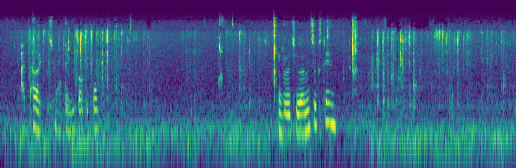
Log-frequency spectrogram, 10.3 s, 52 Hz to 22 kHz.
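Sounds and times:
typing on a computer keyboard while someone writes: 0.4s - 3.1s, 7.3s - 10.3s
speech: 0.6s - 2.3s, 5.6s - 6.9s.

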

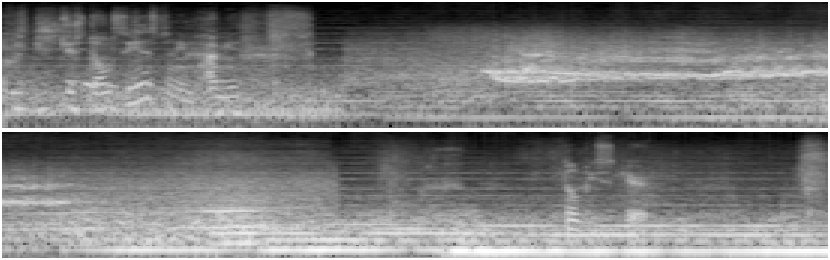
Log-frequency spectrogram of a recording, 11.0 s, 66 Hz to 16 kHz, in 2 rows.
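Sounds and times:
road noise: 0.0s - 10.5s
speech: 0.3s - 2.2s, 9.3s - 10.0s
car engine roaring: 2.1s - 9.1s
car tires squealing: 2.2s - 7.8s.

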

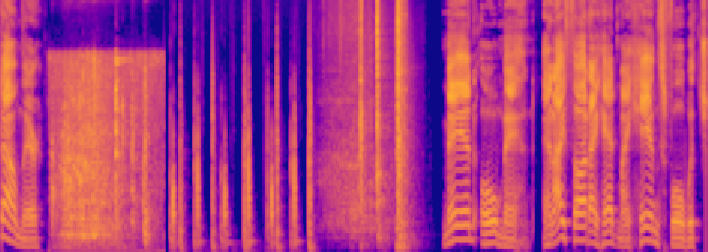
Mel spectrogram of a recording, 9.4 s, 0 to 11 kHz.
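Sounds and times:
speech: 0.0s - 1.3s, 6.0s - 9.4s
bottom desk drawer with hanging files sliding: 0.7s - 1.8s, 4.2s - 5.7s
sharp wooden knocks and thumps: 2.3s - 5.7s.

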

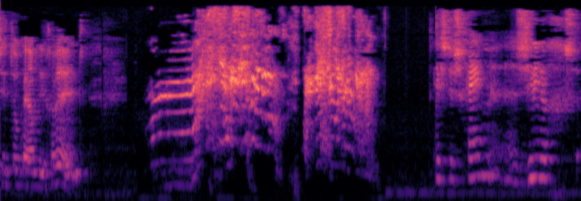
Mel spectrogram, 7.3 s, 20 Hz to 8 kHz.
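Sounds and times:
speech: 0.0s - 1.2s, 5.4s - 7.2s
angry female cat yowling as she jumps on another cat: 1.8s - 4.8s.

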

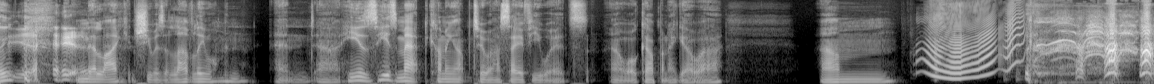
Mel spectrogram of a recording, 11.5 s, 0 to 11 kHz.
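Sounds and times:
laughter: 0.0s - 0.8s, 10.2s - 11.5s
speech: 0.0s - 7.4s, 8.2s - 9.0s, 10.2s - 11.5s
fart sound effect: 9.2s - 10.4s.

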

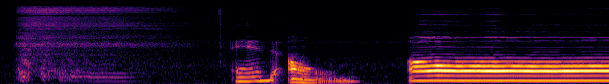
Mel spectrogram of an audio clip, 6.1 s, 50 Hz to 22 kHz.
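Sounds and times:
deep in-breath during a guided breathing exercise: 0.2s - 2.0s
speech: 2.4s - 6.0s.

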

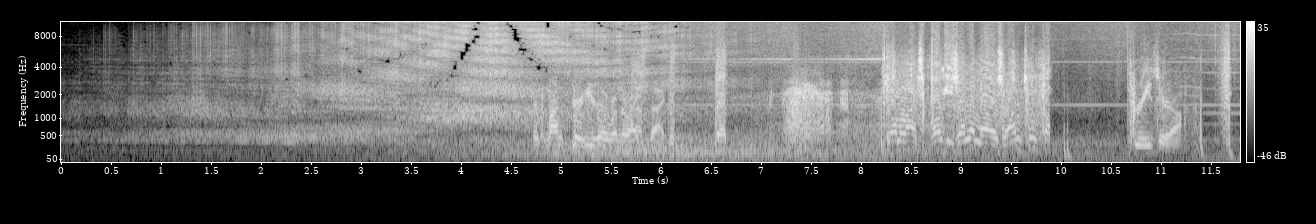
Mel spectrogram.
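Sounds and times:
airplane engine droning in the cabin in flight over the North Atlantic: 0.0s - 11.7s
speech: 4.7s - 7.4s, 8.4s - 9.9s, 10.8s - 11.3s.

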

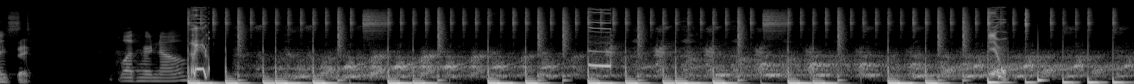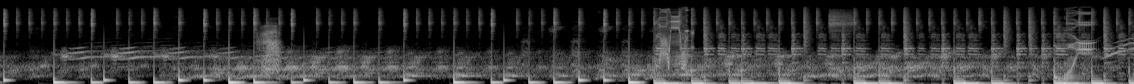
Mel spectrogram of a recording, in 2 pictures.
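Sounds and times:
speech: 0.0s - 0.4s, 1.2s - 5.6s
agitated female dog barking and yipping: 2.5s - 22.6s
agitated female dog whimpering: 5.4s - 18.4s.

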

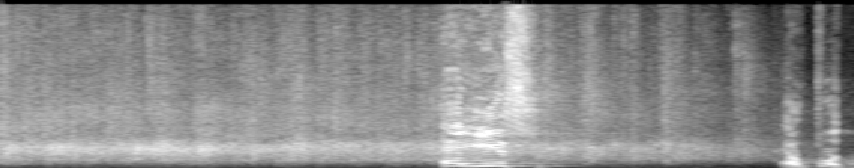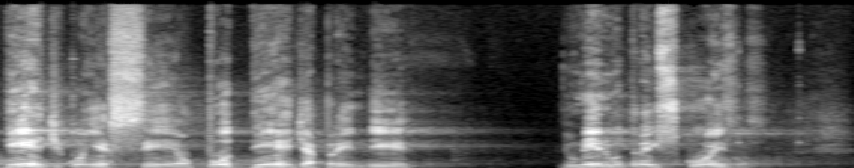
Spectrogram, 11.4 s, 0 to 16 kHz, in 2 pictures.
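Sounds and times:
audience applause during a talk: 0.0s - 5.2s
speech: 2.9s - 3.8s, 5.2s - 8.5s, 9.4s - 10.8s.

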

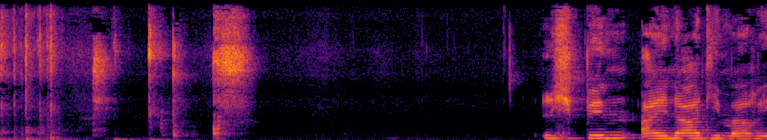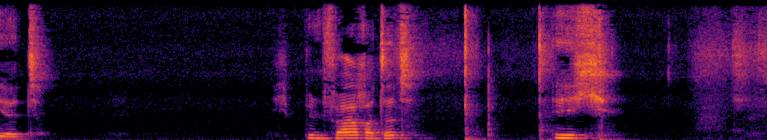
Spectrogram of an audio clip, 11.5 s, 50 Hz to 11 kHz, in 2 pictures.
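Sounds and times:
casual typing on a computer keyboard: 0.0s - 1.4s, 9.2s - 10.4s
speech: 4.1s - 6.2s, 8.0s - 9.0s, 9.9s - 10.4s.

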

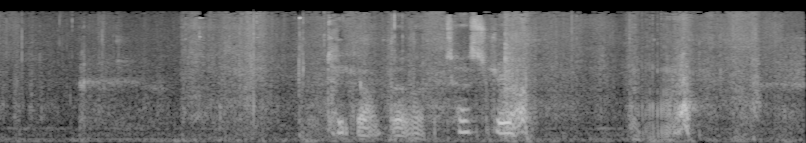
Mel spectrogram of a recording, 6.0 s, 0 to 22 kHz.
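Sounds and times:
speech: 2.5s - 4.1s
zipper being pulled closed on a small zippered container: 4.7s - 5.8s.

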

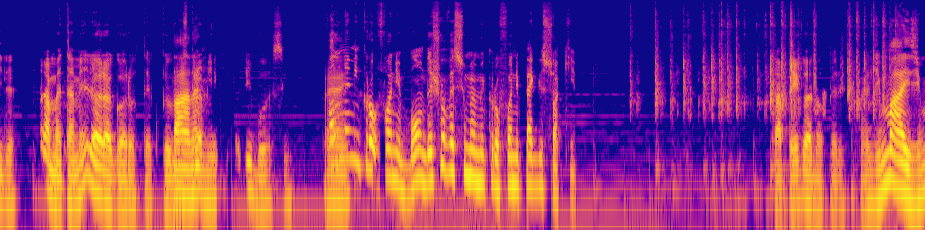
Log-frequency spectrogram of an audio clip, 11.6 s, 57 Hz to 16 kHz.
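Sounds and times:
speech: 0.0s - 7.3s, 9.7s - 11.5s
typing on a new mechanical keyboard: 7.9s - 11.3s.

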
